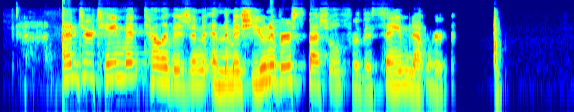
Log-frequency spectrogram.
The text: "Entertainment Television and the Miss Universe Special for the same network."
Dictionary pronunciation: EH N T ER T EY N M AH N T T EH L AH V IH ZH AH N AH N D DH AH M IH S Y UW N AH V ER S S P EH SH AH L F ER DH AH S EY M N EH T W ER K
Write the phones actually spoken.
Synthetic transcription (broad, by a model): EH N T ER T EY N M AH N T T EH L AH V IH ZH AH N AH N DH AH M IH SH Y UW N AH V ER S S P EH SH L F ER DH AH S EY M N EH T W ER K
